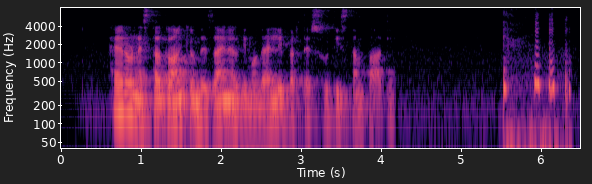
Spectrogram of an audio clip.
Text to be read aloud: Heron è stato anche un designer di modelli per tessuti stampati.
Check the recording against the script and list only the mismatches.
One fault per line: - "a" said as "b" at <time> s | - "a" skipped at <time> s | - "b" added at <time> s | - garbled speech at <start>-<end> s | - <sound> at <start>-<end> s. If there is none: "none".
- laugh at 5.5-6.4 s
